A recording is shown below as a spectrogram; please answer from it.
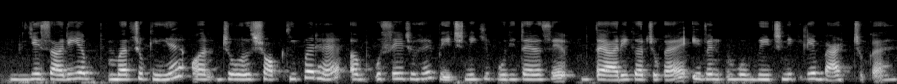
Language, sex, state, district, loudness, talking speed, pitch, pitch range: Hindi, female, Uttar Pradesh, Varanasi, -15 LUFS, 215 wpm, 230 Hz, 220-245 Hz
